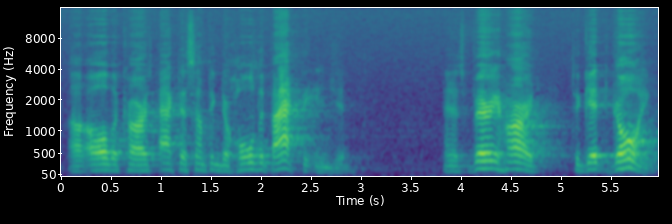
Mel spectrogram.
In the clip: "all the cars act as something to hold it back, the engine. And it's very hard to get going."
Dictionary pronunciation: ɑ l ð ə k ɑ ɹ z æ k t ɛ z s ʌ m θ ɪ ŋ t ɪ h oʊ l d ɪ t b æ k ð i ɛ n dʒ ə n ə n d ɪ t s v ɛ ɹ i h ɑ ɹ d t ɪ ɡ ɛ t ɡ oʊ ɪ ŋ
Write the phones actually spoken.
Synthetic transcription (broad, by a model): ɑ l ð ə k ɑ ɹ z æ k t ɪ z s ʌ m θ ɪ ŋ t ɪ h oʊ l d ɪ t b æ k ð i ɛ n dʒ ə n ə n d ɪ t s v ɛ ɹ i h ɑ ɹ d t ɪ ɡ ɛ t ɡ oʊ ɪ ŋ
